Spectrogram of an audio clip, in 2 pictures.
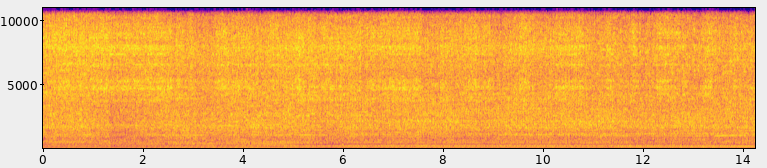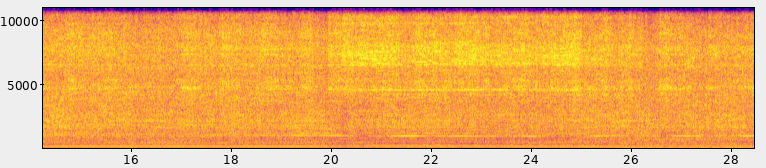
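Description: John Deere lawn tractor's engine running steadily. Its pitch steps up slightly about a dozen seconds in, with a thin whine above it.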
